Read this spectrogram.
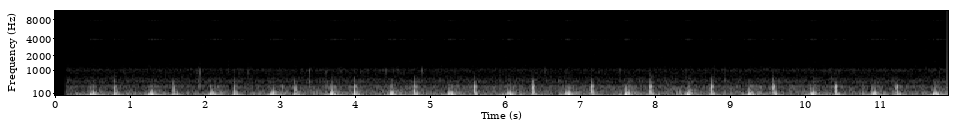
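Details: Resting heartbeat from a woman who reports recently getting tachycardia again: a steady, regular heartbeat at about 75 beats a minute, a normal resting rhythm.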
